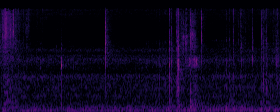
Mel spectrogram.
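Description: A solid dark green bar of soap, held in the hand, is shaved with a metal blade. Quiet, bright, crisp scraping and crinkling is broken by a series of sharp, short ticks, with a busier cluster of shaving sounds near the end.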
